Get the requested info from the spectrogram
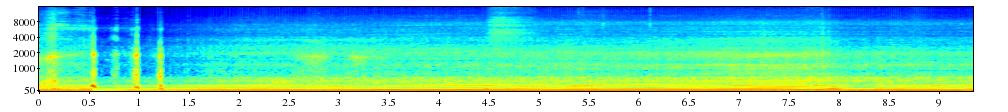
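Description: BMW R1250GS boxer-twin engine under acceleration, its pitch climbing steadily for several seconds, then dropping sharply near the end. A few sharp clicks sound in the first second or so.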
